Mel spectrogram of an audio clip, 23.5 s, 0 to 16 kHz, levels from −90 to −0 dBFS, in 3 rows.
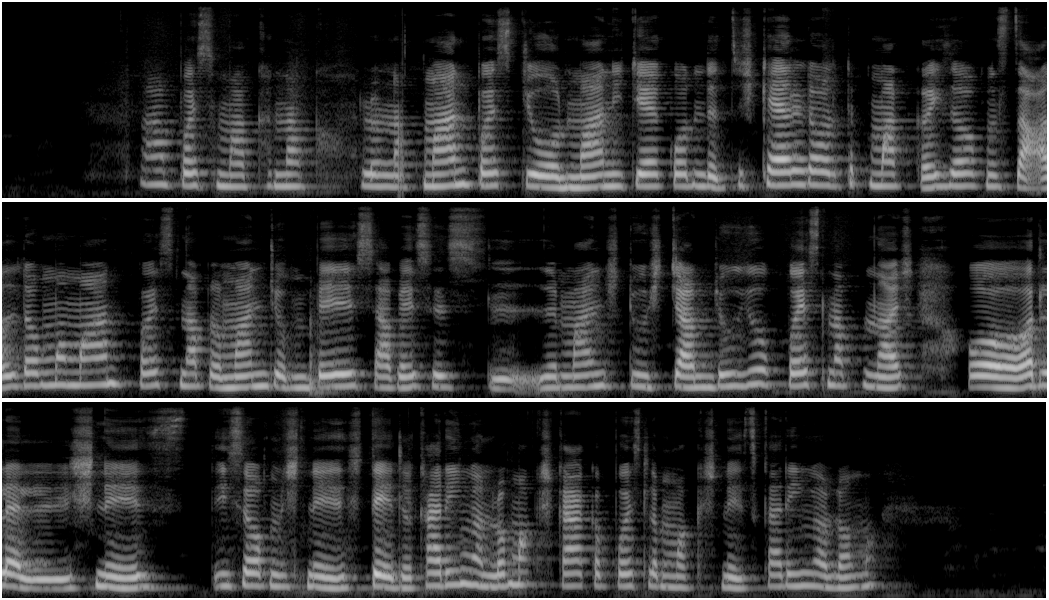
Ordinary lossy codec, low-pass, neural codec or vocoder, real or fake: none; 14.4 kHz; none; real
